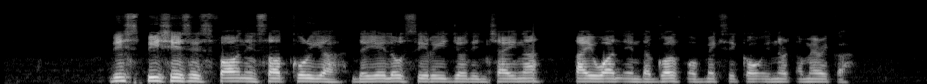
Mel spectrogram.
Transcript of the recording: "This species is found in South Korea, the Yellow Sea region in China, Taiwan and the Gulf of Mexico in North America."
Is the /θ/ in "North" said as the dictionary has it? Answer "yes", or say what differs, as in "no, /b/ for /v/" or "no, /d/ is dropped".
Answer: no, /t/ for /θ/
